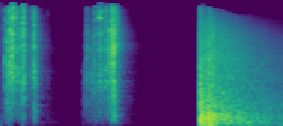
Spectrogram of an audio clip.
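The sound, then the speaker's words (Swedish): Two short clattering bursts, then a single loud blank rifle shot fired outdoors straight up into the air from the steps by a man in a lighthouse keeper's uniform as a midsummer salute, its sharp crack rolling off into a long fading echo. “Farfar står med sitt gevär i fyrmästaruniform på trappan och skjuter av ett löst skott rakt upp i luften.”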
